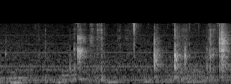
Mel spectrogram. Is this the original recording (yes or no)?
yes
